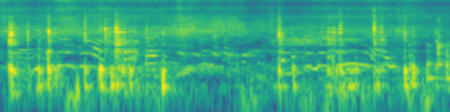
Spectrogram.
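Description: A metal spoon stirring and scraping halwa in an aluminium pot, with irregular clinks and scrapes against the pot. A steady sizzle of the cooking mixture runs underneath.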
